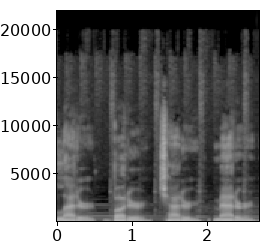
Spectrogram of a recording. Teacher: the sound that the D and T make in the middle of those words may sound like a d to your English ears but they're actually the alular tap sound exactly the same sound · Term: alveolar tap R sound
